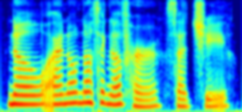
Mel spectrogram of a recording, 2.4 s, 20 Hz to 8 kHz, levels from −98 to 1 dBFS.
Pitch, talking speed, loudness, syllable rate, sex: 225 Hz, 200 wpm, -17 LUFS, 4.2 syllables/s, female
